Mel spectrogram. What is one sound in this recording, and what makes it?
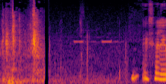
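A car's key fob beeps as the car locks.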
